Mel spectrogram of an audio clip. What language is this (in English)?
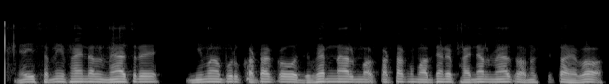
Odia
